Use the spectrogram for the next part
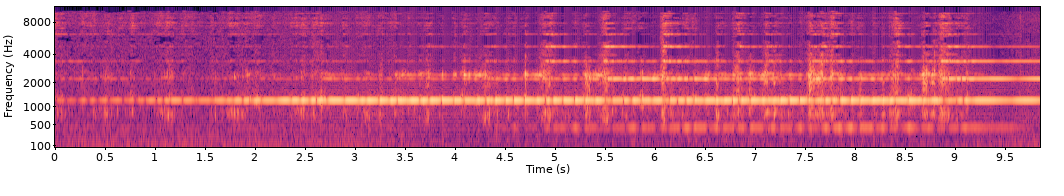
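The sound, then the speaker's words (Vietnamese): A bell is made to sing by rubbing rather than striking: a steady, ringing metallic tone swells gradually and holds, with faint scraping friction running underneath, without any voice. “Bây giờ mình không đánh chuông mà cho nó kêu, quý vị nghe.”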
